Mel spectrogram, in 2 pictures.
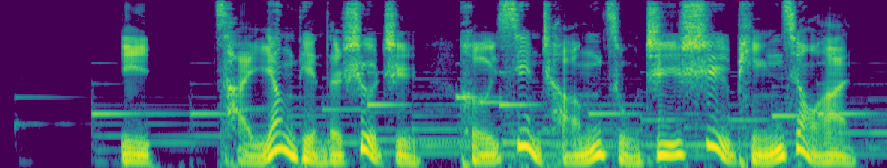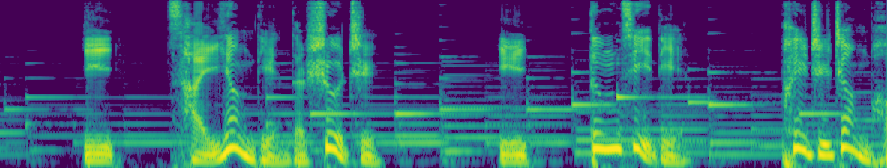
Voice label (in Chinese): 男 专题介绍 核酸采样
